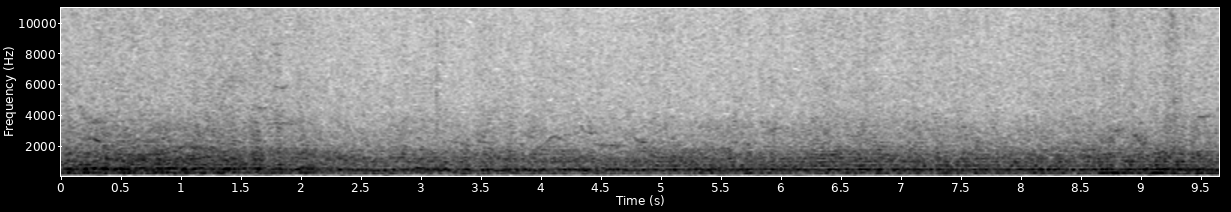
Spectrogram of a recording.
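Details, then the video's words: Constant swarm-like buzzing of bees, an even, droning hum with stacked low tones and a grainy high hiss, steady from start to finish. "bees therapy relaxing natural buzzing sound"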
